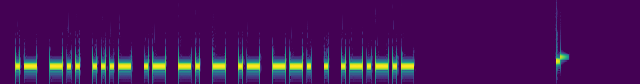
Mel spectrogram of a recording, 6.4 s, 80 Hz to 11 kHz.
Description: Morse code, heard as a keyed tone, about 28 wpm, 700 Hz. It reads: ADVANTAGE.
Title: Sentences from Top 900 Words 28wpm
